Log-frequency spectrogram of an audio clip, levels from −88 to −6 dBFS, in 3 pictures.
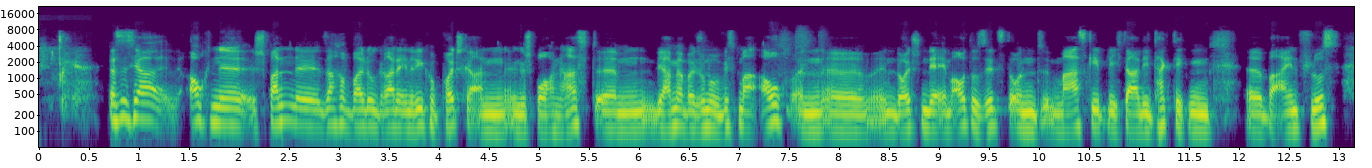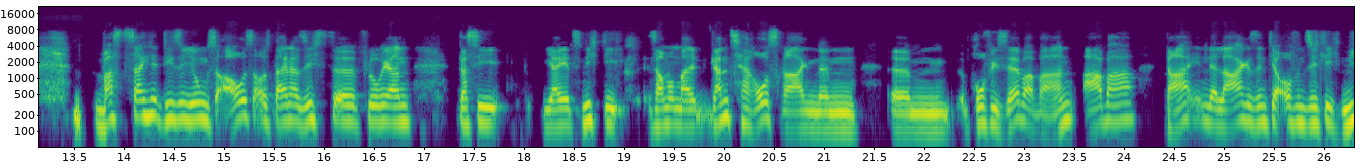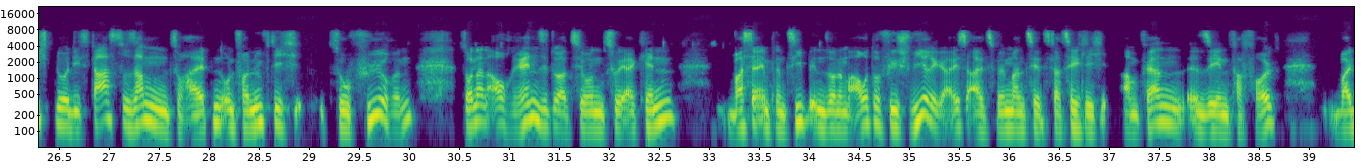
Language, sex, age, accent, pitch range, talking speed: German, male, 40-59, German, 115-150 Hz, 150 wpm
